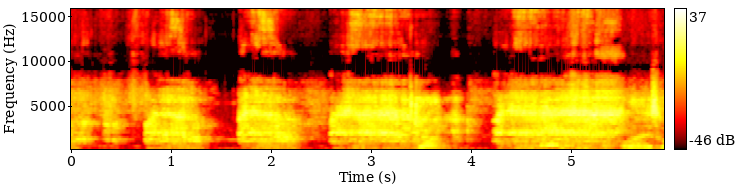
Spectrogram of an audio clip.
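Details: Strong, repeated crying bursts from an active newborn boy just delivered by lower-segment caesarean section, covered in vernix and being cleaned, with brief breaths between; a vigorous normal newborn cry in a small room.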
